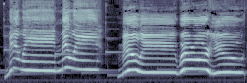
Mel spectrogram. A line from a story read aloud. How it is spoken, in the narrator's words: they both called out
